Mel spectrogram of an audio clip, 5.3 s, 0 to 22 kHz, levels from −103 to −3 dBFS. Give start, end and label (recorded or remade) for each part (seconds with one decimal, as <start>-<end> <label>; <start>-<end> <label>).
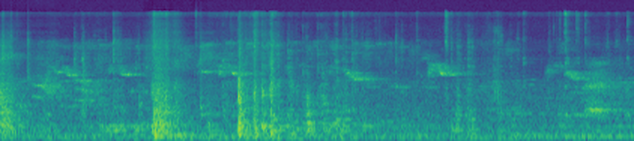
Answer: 0.0-0.5 remade; 0.5-1.2 recorded; 1.2-1.8 remade; 1.8-5.3 recorded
